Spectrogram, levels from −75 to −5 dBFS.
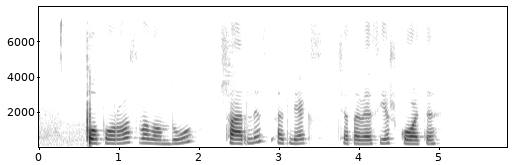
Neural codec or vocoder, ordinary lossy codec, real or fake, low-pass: none; MP3, 48 kbps; real; 7.2 kHz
